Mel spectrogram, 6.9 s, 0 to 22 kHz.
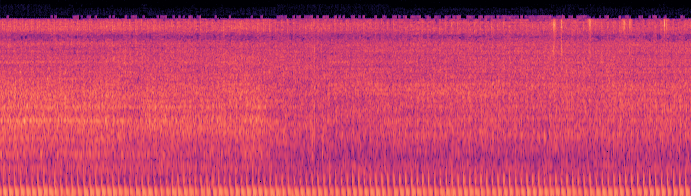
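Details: Honda CRF250L single-cylinder after cam chain tensioner lifter replacement, fitted to cure rattling on throttle closing from a loose cam chain: even idle thumping with no chain rattle or top-end clatter; sounds healthy.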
